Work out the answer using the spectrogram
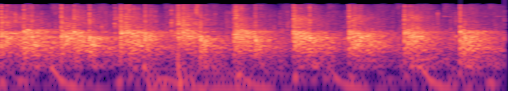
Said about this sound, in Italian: Applauso.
